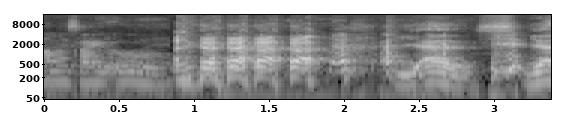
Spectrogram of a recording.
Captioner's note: laughs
